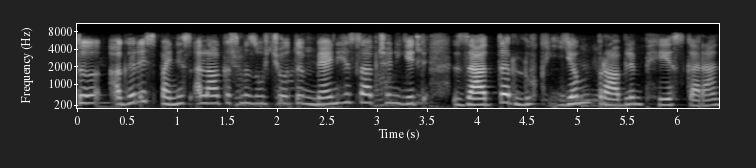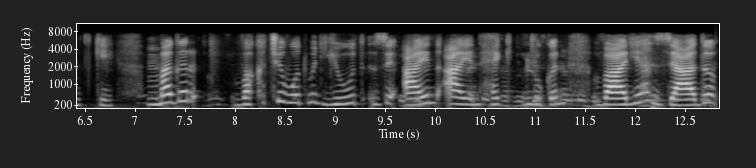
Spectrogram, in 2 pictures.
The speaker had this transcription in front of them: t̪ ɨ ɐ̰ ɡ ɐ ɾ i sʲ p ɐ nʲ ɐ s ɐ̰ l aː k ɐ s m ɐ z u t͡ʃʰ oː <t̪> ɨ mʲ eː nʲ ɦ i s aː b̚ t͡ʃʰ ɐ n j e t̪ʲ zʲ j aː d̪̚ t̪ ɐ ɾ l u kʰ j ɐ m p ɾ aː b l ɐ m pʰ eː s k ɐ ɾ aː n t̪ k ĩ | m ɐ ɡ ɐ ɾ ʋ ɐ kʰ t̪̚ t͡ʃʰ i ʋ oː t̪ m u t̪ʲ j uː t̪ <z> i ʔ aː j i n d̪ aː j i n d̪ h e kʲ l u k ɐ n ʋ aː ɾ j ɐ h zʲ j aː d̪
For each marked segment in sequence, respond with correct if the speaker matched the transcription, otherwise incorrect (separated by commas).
correct, correct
